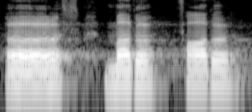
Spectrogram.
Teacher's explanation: just erase the R. Just kind of make it a vowel like Earth, mother, father, you know, just minimize the effect of the R. It's so prevalent in this particular chant and these words that Philip wrote.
